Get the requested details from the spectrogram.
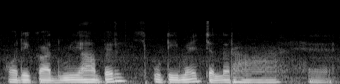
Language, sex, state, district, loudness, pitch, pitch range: Hindi, male, Himachal Pradesh, Shimla, -16 LUFS, 105 Hz, 100-110 Hz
